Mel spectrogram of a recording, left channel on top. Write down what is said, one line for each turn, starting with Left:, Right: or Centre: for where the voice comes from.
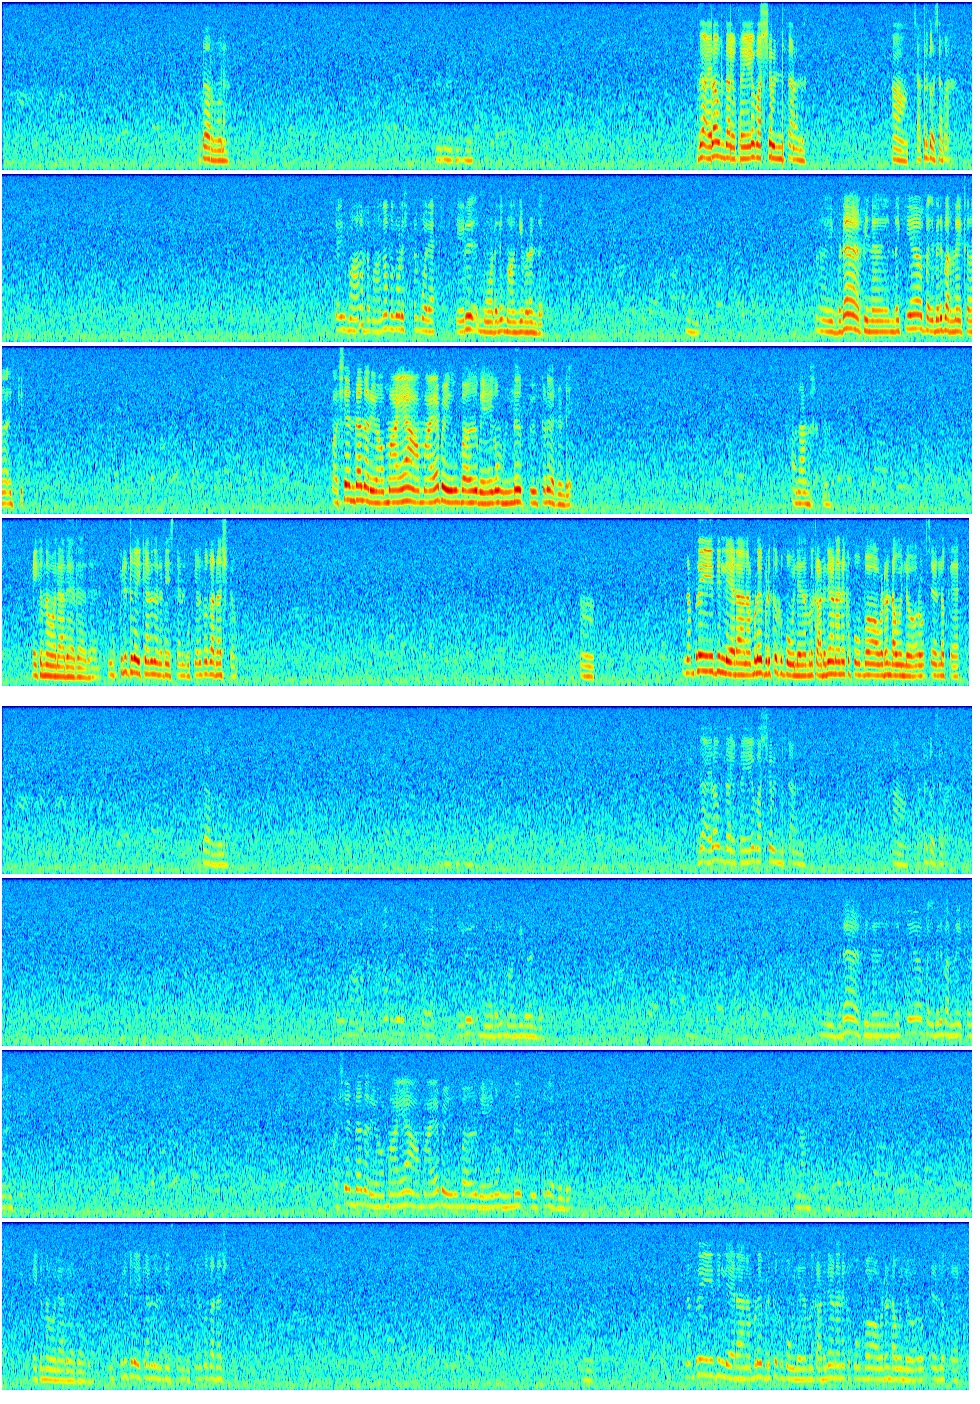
Centre: ആഹ് ആഹ് ആഹ് മതിയല്ലോ അത്ര വരെ ഇണ്ടാവോള്ളൂ എല്ലാസ്തും
Left: ഒട്ടും ഇറങ്ങൂല
Centre: അങ്ങനെയാണെങ്കില് ഞാൻ വരാട്ടോ
Left: ഉം ഉം ഉം
Centre: നെനക്കാണെങ്കില്
Left: ഉം.
Centre: ഇവ ടെ പിന്നെ ചക്കിം മാങ്ങിയൊക്കണ്ട് അതൊക്കെ എട്ക്കുന്നോ
Left: ഇത് അയാളെ <unintelligible> കൊറേ വർഷം
Centre: പിടിച്ച്
Left: മുന്നിക്കാണ് ആഹ് ചക്കെട്ത്ത്
Centre: അതെല്ലേ
Left: <unintelligible>
Centre: ചക്കേം മാങ്ങേം വേണോ ഏ
Left: <unintelligible> മാങ്ങണ്ട് മാങ്ങാ നമ്മക്ക് ഇവിടെ ഇഷ്ടം പോലെ ഏത് മോഡലു മാങ്ങിം ഇവടെണ്ട്
Centre: മാങ്ങണ്ട്ല്ലേ എന്നാ മാങ്ങെന്ന്
Left: ഉം.
Centre: എനിക്ക്യിട്ത്തൊ ഇവടെ ആകെ ഒരു മോഡലേള്ളു
Left: ആഹ് ഇവടെ പിന്നെ എന്തൊക്ക്യയൊ ഇബല് ഇവര് പറഞ്ഞേക്കാ അഹ്
Centre: ഉം അതെ കിളിച്ചുണ്ടൻ മാമ്പഴം പഴുത്ത് കഴിഞ്ഞാല് നല്ല ടേസ്റ്റാ പ ച്ചക്ക്യാണെങ്കിലും
Left: പക്ഷെ എന്താന്നറിയോ മഴ മഴ പെയ്യുമ്പോ അഹ് വേഗം ഉള്ള് പുഴുക്കള് വരുന്നുണ്ട്
Centre: ആഹ് അങ്ങനെയാവുമ്പോ പറ്റൂല
Left: അതാണ്
Centre: പക്ഷെ അത് പച്ചക്ക്
Left: ഉം.
Centre: കഴിക്കാന ന്തു രുചിയാ നമ്മള് ഈ പപ്പായൊക്കെ കഴിക്കുന്ന പോലെയല്ലേ
Left: കഴിക്കുന്ന പോലെ അതെ അതെ അതെ ഉപ്പിലിട്ട് കഴിക്കാനും നല്ല
Centre: അത്
Left: ടേസ്റ്റാണ്
Centre: ടേസ്റ്റാ
Left: കുട്ടികൾക്കൊക്കെ അതാണ് ഇഷ്ടം
Centre: ആഹ് പക്ഷെ എനിക്ക് അച്ചാറിനും ഉപ്പിലിടാനൊക്കെ ഒരു അത്യാവശ്യം പുളി വേണം
Left: ആ
Centre: നമുക്ക് ഇങ്ങനെ ചുമ്മാ കഴിക്ക
Left: നമ്മള് ഇതില്ലേടാ നമ്മള് ഇവിടക്കൊക്കെ പോകൂല്ലേ നമ്മള് കടൽ കാണാനൊക്കെ പോകുമ്പോ അവിടെണ്ടാവല്ലോ
Centre: ആഹ് ആഹ്
Left: റോഡ് സൈഡിലൊക്കെ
